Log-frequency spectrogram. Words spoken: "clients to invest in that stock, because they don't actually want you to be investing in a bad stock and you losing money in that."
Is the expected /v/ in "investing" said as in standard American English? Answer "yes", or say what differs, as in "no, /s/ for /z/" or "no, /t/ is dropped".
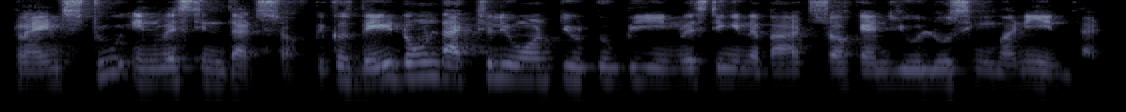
yes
